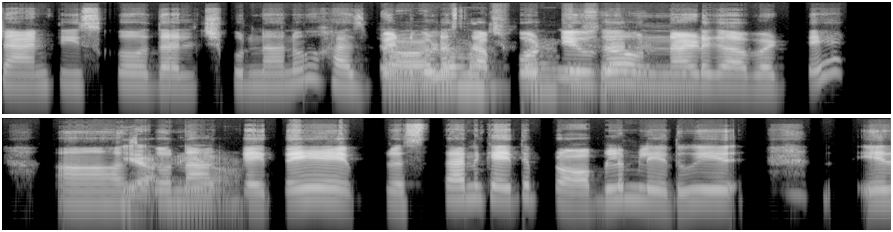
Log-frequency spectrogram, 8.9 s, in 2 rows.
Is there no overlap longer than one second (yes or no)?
no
